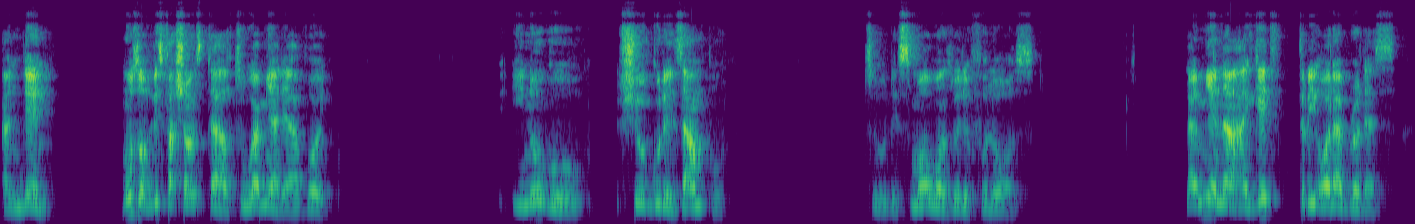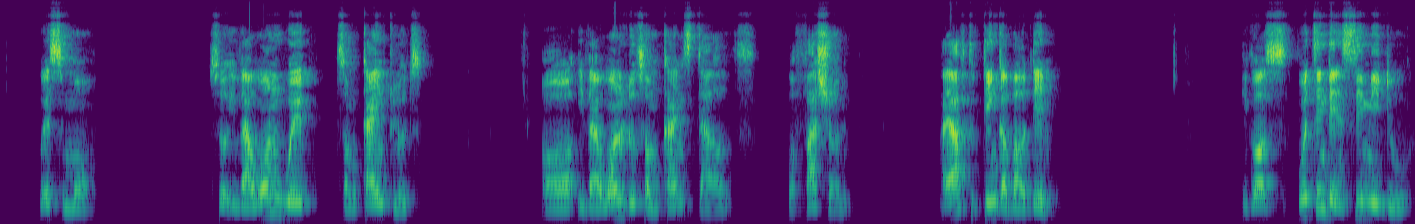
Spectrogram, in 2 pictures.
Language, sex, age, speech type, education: Nigerian Pidgin, male, 15-29, spontaneous, tertiary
